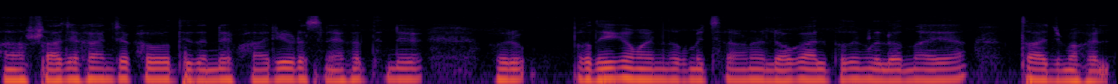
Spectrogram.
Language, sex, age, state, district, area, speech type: Malayalam, male, 45-60, Kerala, Kottayam, urban, spontaneous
